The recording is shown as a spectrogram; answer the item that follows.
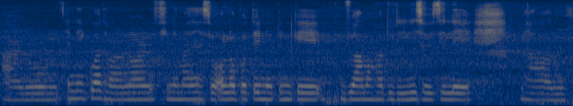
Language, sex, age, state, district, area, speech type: Assamese, female, 45-60, Assam, Nagaon, rural, spontaneous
